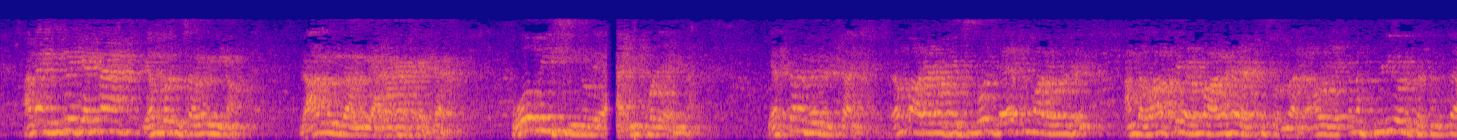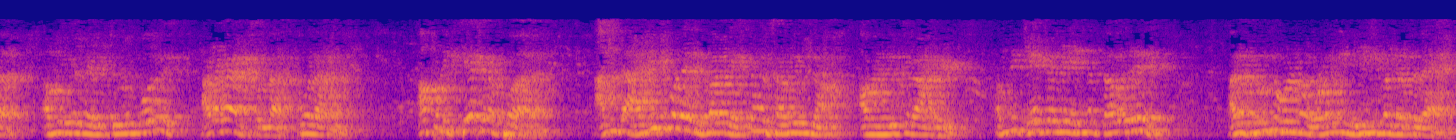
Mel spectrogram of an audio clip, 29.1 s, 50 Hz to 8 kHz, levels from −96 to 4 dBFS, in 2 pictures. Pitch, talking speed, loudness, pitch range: 200 Hz, 105 wpm, -23 LUFS, 180-230 Hz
